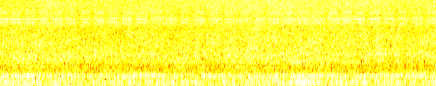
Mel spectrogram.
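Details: Swarm of bees emerging from a hive, a thick constant hum with clear low droning tones and no gaps, no other sounds standing out.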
